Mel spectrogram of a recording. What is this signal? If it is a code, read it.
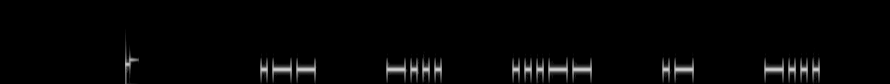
Morse code, heard as a keyed tone, about 20 wpm, spaced as for 9 wpm, 700 Hz. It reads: WB3AB
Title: USA Call Signs - 4x Character Spacing - 20wpm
